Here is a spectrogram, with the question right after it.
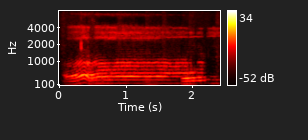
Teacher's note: श्रुति मधुरता के लिए प्लुत तर इसका उच्चारण होना चाहिए, थोड़ा लंबा होना चाहिए, तभी इसमें श्रुति मधुरता आती है।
